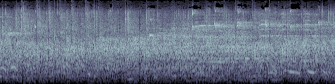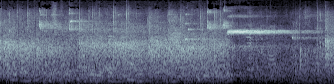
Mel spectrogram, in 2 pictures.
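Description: A crowd of spectators murmurs and chatters in a large echoing hall.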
